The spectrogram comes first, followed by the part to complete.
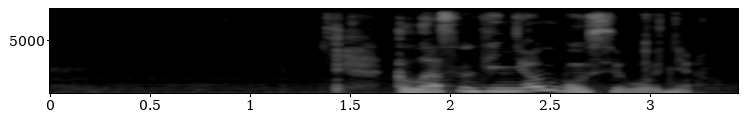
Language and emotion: Russian, positive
